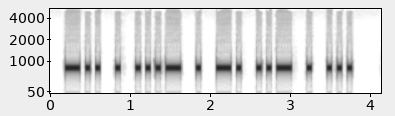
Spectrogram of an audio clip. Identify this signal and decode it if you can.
Morse code, heard as a keyed tone, about 19 wpm, 800 Hz. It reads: DEVENUES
